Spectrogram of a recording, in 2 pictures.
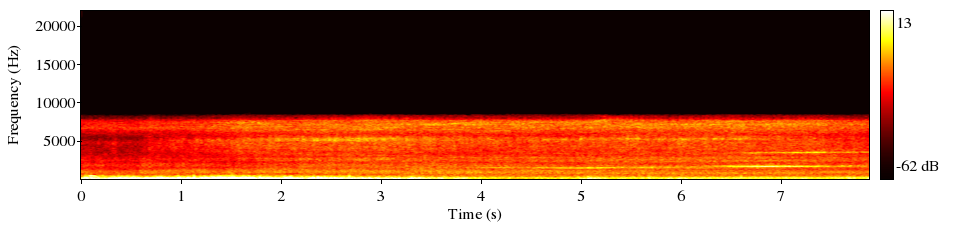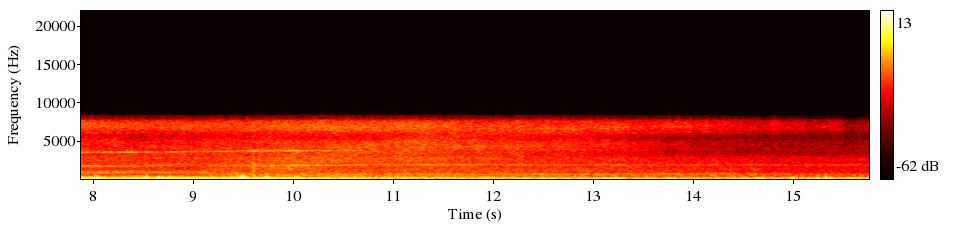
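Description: GWR Turbo diesel multiple unit pulling out past and away: a low engine and wheel rumble that fades steadily as it recedes, with a few brief high-pitched tones a few seconds in.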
